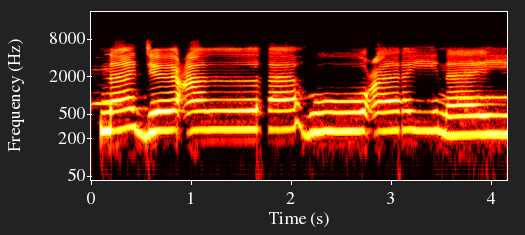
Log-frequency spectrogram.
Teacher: Yang ada kolkola huruf jim sukunnya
